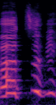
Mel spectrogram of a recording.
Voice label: horror "atui"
